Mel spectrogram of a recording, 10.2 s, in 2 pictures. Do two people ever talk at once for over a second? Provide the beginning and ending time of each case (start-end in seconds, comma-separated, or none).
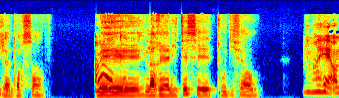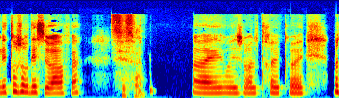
none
